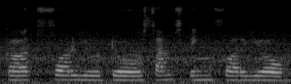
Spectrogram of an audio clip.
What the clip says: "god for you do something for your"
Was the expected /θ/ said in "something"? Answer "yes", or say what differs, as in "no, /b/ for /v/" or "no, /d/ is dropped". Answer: no, /s/ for /θ/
